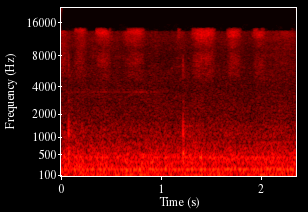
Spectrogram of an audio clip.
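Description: Chalk writing and drawing on a chalkboard: soft scratching strokes over a steady low room hum.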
